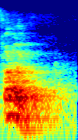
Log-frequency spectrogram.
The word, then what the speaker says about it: Freud: Su nombre es Freud. Freud, vamos a anotar acá, Freud, se escribe Freud, ¿ya?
